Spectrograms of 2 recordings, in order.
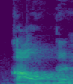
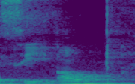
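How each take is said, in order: First: It is said as one syllable, 'kout'. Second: It is said as two parts, 'see out'. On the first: The speaker calls it wrong. "ये काउट नहीं है" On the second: The speaker calls it right. "इसका pronunciation होता है सी ओ U T आउट"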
